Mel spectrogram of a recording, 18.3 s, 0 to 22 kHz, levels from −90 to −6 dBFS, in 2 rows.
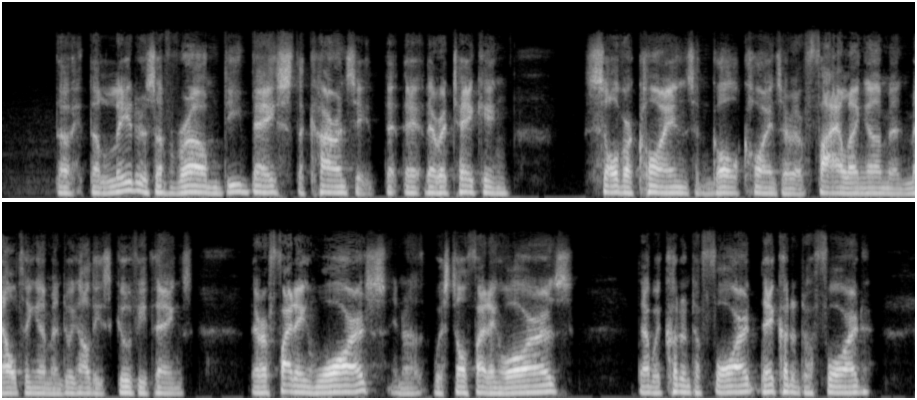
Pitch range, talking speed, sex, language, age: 110-130 Hz, 155 wpm, male, English, 60-79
